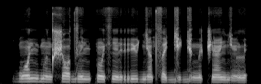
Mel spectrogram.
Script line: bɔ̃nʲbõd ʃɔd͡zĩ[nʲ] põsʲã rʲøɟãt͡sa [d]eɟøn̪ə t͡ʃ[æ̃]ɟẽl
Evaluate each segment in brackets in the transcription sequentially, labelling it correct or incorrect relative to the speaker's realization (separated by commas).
correct, incorrect, correct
